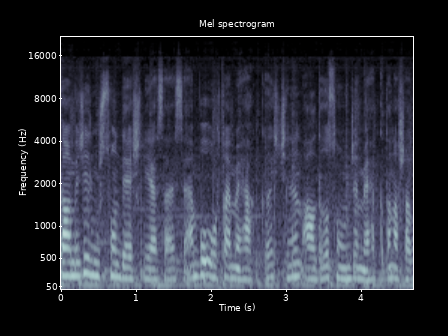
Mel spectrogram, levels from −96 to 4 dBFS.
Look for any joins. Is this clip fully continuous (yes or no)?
yes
